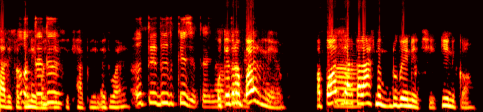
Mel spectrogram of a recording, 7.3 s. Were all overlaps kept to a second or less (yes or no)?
yes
